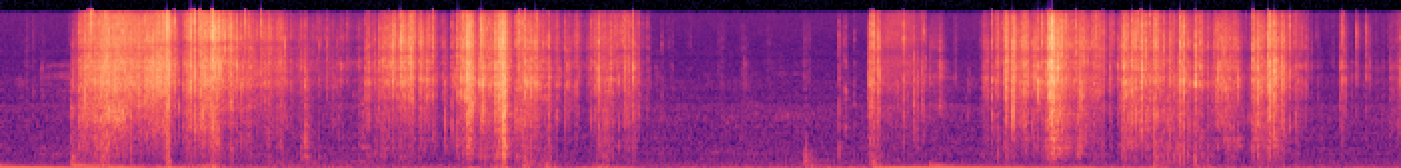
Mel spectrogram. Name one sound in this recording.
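Plastic wrappers crinkle and tear.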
